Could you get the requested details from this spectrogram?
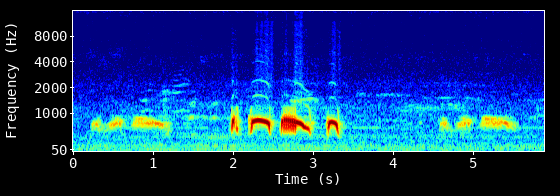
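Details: Spotted dove singing in the Vietnamese 'đồng kim' (bell-bronze, 'đồng chuông') voice style, described as resonant. One loud phrase: a short clipped note, two long arched coos, then a brief final note. Softer, quieter cooing comes before and after.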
